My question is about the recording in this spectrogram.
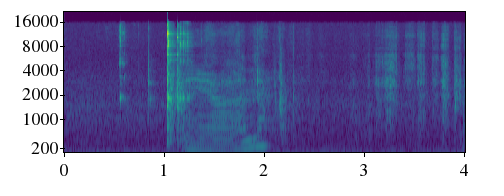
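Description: Metal scissors picked up off a desk with a sharp click about a second in, then a few light clicks as they start cutting into paper.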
